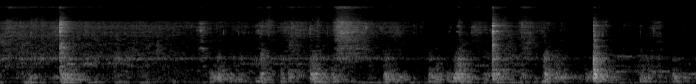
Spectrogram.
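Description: Steel spoon stirring Maggi noodles in a steel kadhai, scraping and clinking irregularly against the pan's sides and bottom, with a few sharper knocks near the end.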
